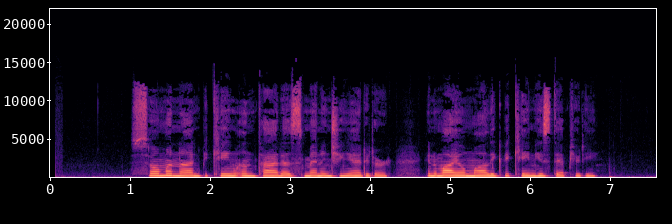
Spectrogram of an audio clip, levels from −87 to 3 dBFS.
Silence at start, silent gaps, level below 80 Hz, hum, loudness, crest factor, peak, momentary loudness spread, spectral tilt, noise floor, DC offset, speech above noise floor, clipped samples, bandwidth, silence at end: 1.05 s; none; -56 dBFS; none; -23 LUFS; 16 dB; -8 dBFS; 10 LU; -5 dB/octave; -58 dBFS; under 0.1%; 36 dB; under 0.1%; 12.5 kHz; 0.55 s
